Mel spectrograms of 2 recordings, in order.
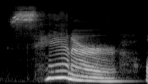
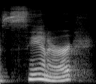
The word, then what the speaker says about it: center: Be with myself and center. Olha que interessante, super americana essa pronúncia center, que está realmente omitindo a letra T. Mas, se você quiser falar center, não tem problema nenhum.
